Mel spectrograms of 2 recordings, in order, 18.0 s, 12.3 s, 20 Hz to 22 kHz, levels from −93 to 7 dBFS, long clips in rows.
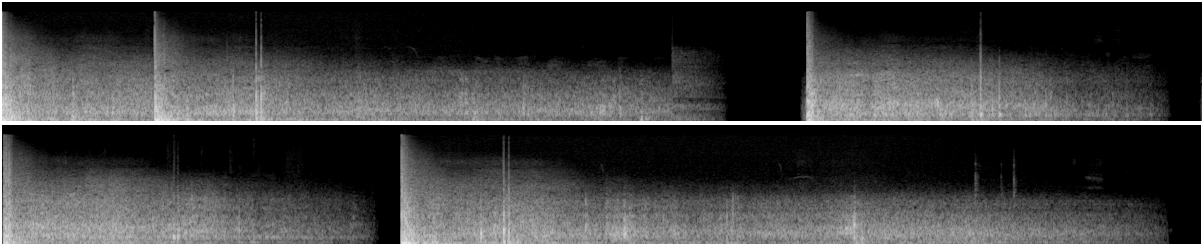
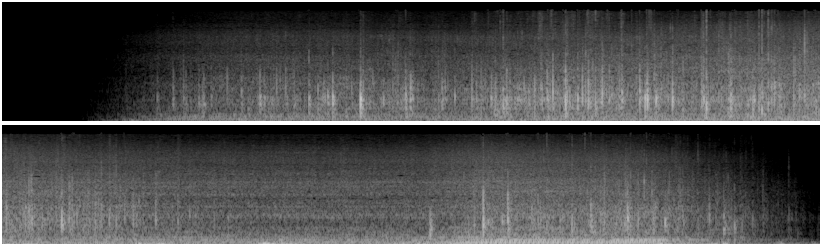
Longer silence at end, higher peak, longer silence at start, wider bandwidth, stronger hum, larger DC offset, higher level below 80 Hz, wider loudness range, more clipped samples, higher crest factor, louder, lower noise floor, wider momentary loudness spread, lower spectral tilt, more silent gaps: first, 0.7 s vs 0 s; about the same, 0 dBFS vs -2 dBFS; second, 0 s vs 1 s; about the same, 15.5 kHz vs 16.5 kHz; neither; neither; first, -26 dBFS vs -34 dBFS; first, 10 LU vs 5 LU; neither; second, 20 dB vs 26 dB; first, -22 LUFS vs -29 LUFS; about the same, under -90 dBFS vs under -90 dBFS; first, 19 LU vs 13 LU; first, -7 dB/octave vs -5.5 dB/octave; first, 5.58-5.69 s, 8.81-8.96 s, 11.84-11.97 s vs none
